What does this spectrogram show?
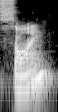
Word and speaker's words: sin: s i n so we just dropped the E off but we still pronounce it sign so s of the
